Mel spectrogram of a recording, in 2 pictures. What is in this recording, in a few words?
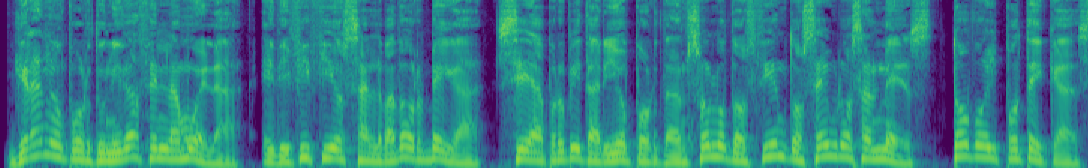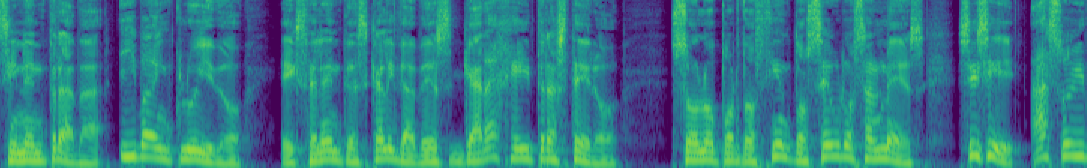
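male Castilian Spanish voice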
